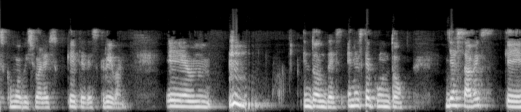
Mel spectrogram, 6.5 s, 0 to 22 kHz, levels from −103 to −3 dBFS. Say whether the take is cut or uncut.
uncut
